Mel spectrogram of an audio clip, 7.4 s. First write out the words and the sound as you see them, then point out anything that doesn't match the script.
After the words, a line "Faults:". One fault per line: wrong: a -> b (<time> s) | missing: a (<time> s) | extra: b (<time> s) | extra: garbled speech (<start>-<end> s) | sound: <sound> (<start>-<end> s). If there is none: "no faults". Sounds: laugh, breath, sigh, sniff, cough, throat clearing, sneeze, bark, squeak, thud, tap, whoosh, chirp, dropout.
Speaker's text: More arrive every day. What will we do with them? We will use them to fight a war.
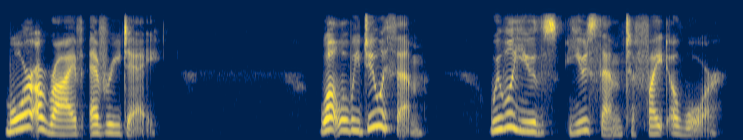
More arrive every day. What will we do with them? We will use use them to fight a war.
Faults:
extra: use (5.7 s)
